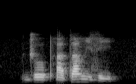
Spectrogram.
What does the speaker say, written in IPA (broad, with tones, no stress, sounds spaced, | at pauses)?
d͡ʒ oː˨ pʰ a˨ t a˦ v i˨ z i˨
